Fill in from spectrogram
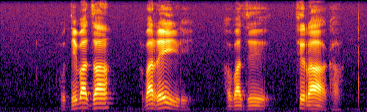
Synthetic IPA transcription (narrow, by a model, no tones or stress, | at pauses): ɦud̪iβad͡za | βaɾeiɺi | βad͡zi | t̪ʰiɾaːkʰa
